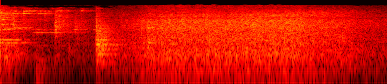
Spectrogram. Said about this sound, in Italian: È in arrivo un messaggio nella bottiglia per Barbara Alberti.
